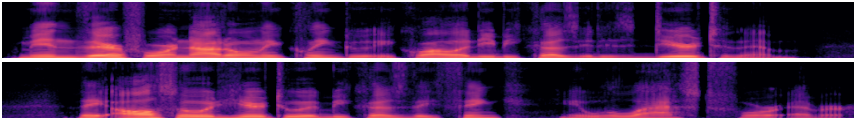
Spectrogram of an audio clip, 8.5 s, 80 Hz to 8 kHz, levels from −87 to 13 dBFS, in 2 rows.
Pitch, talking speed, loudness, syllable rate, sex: 150 Hz, 175 wpm, -20 LUFS, 5.4 syllables/s, male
